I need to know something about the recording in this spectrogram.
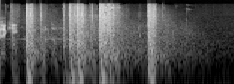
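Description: Gunshots crack loudly and echo.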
